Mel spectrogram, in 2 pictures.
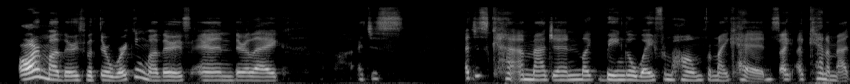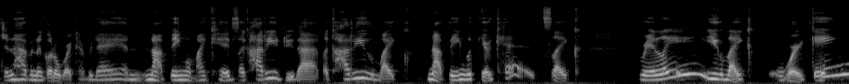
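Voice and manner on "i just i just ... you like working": soft, hushed, mocking voice, sneering and judgmental. Speaker imitates mothers shaming working mothers, in the speaker's Pygmisha voice. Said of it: "that's my Pygmisha voice".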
